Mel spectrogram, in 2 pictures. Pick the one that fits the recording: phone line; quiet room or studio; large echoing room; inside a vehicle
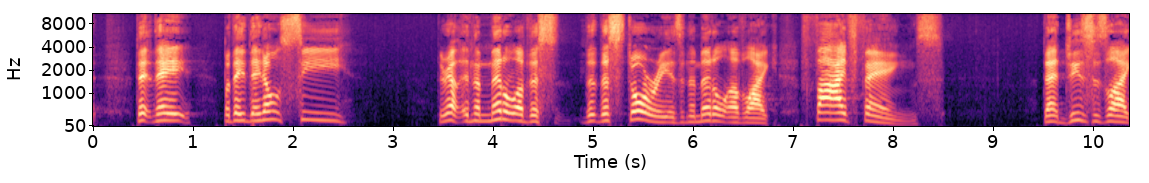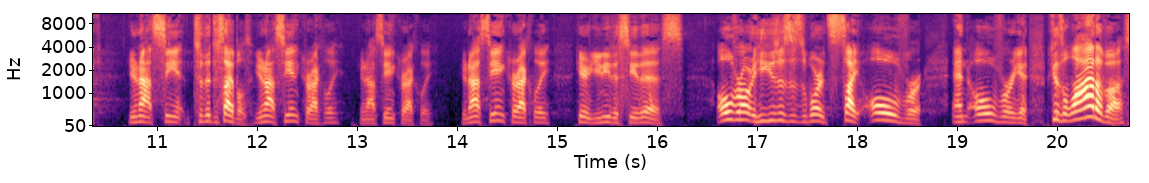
large echoing room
